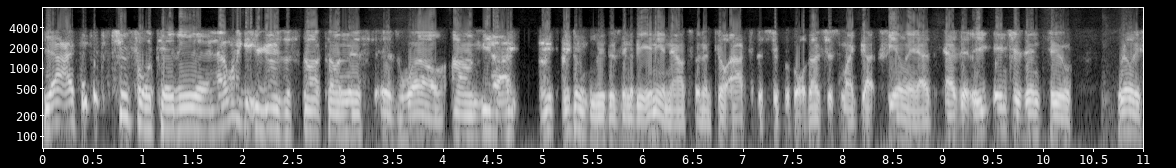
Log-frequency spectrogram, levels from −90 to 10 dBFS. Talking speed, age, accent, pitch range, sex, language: 260 wpm, 40-59, American, 105-135 Hz, male, English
